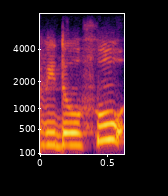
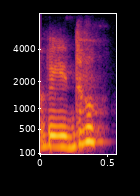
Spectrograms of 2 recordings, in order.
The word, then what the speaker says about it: ವಿಧು: ಸೊ ಹಾಗೆ ನೀವು ಕೂಡ ವಿದು ಅಂತ ಹೇಳ್ಬಿಡ್ತೀರಾ. ನೀವು ಗೊತ್ತಾಗ್ಲಿ ಅನ್ನೋಕ್ಕೋಸ್ಕರ ವಿದುಹು ಅಂತ ನಾನು ಹೇಳ್ತೇನೆ, ಬಟ್ ವಿದುಹು ಅನ್ನೋದು ಕೂಡ ತಪ್ಪು ನಾನು ಹೇಳೋದು. ಅರ್ಥ ಆಯ್ತಾ? ವಿಧು ಹೇಳ್ಬೇಕು.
